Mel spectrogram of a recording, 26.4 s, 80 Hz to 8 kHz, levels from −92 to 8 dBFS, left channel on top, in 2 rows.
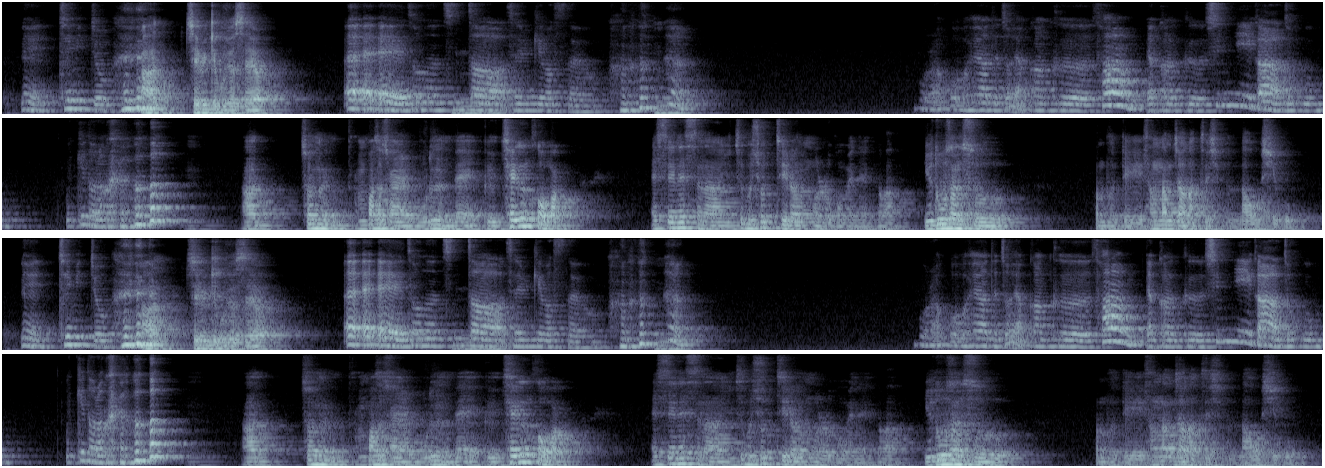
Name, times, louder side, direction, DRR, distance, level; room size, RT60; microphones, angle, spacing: voice 1, 0.2-1.5 3.4-6.8 9.1-13.2 14.0-14.8, right 2 dB, 90° right, 3 dB, 0.7 m, -28 dB
voice 2, 1.9-2.7 4.5-4.9 6.5-6.7 15.6-15.8 16.2-18.8 19.7-22.1 22.4-23.2 24.1-26.1, left 2 dB, 85° left, 3 dB, 0.7 m, -25 dB
6.3 x 3.0 x 2.3 m, 0.79 s
head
